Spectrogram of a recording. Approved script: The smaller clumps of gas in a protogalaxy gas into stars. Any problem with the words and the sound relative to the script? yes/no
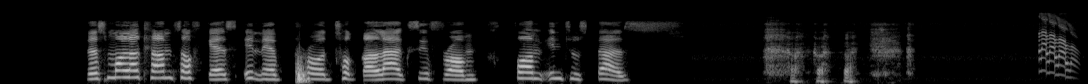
yes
